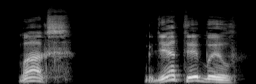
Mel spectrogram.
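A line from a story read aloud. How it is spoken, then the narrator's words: Stern question. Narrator (Russian): строго спросил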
